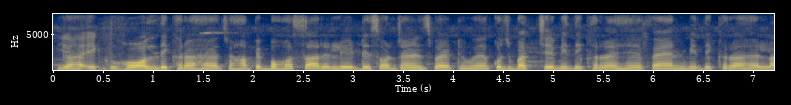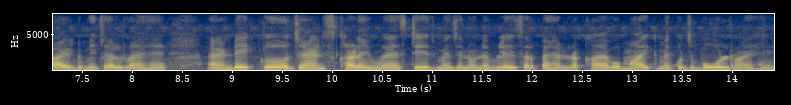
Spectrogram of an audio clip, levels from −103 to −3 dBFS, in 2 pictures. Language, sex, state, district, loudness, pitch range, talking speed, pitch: Hindi, female, Bihar, Jamui, -26 LUFS, 230-245 Hz, 215 wpm, 235 Hz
